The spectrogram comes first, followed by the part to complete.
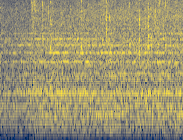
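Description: Hands pulling Molex power connectors and working the wire harness inside a server's power-supply tray: a steady rushing noise with faint clicks and rustles of plastic and cable.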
